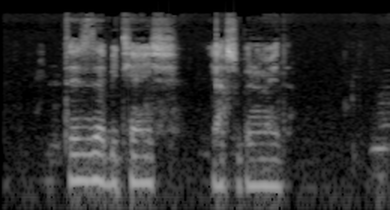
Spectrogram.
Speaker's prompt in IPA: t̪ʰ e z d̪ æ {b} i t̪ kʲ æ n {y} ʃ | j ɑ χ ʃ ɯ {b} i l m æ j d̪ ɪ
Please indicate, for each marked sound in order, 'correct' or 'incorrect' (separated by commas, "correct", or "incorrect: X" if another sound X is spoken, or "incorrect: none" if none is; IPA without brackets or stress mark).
correct, incorrect: i, correct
